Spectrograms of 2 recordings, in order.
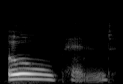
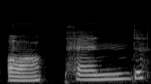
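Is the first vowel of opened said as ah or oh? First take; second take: oh; ah. First: The first vowel sounds like oh. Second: The first vowel sounds like ah. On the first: The speaker calls it right. "the other way. That's a word I know" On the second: The speaker calls it wrong. "that doesn't sound quite right"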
